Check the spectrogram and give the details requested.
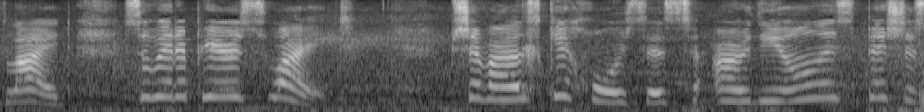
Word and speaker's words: Przewalski: Pshevalsky horses are the only species of horse. Pshevalsky.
